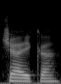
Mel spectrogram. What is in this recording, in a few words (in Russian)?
"chaika", Russian; чайка; birds; RUSSIAN VISUAL DICTIONARY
